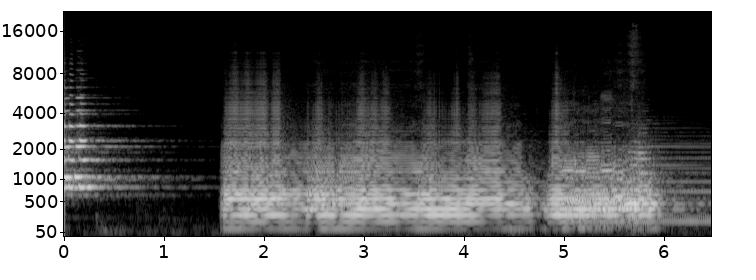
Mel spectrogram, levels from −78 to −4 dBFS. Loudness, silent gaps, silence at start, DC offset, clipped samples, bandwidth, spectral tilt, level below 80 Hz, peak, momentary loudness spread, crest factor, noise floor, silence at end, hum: -22 LUFS; none; 0 s; under 0.1%; under 0.1%; 13.5 kHz; -5.5 dB/octave; -62 dBFS; -4 dBFS; 11 LU; 18 dB; -57 dBFS; 0 s; none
